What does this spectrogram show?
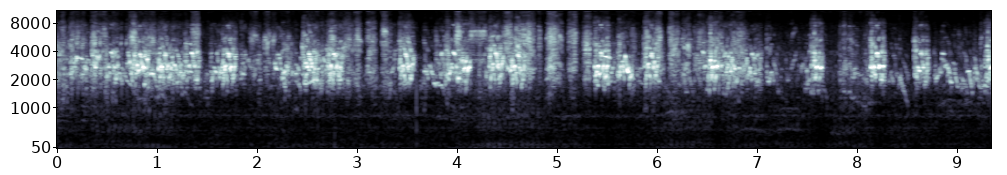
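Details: Budgerigar flock in an aviary at morning time, loud harsh squawks and quick chirps crowding one another in a nonstop chorus with sharp peaks.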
